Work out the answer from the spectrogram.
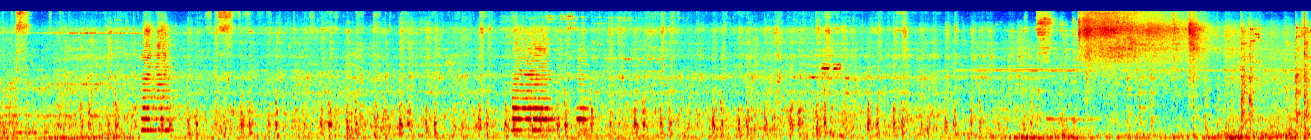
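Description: Passenger train running past close by, with a steady rumble and clickety-clack of wheels over the rail joints. A train horn sounds twice: a short blast about three seconds in and a longer one about ten seconds in. Late on there is a burst of hissing.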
